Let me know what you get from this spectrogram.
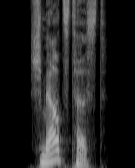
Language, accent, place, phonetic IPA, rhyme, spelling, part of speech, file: German, Germany, Berlin, [ˈʃmɛʁt͡stəst], -ɛʁt͡stəst, schmerztest, verb, De-schmerztest.ogg
- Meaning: inflection of schmerzen: 1. second-person singular preterite 2. second-person singular subjunctive II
